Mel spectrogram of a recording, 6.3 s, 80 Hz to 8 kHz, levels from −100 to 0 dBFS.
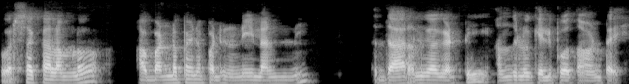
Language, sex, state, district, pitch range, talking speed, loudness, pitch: Telugu, male, Telangana, Nalgonda, 115-130 Hz, 105 wpm, -20 LUFS, 120 Hz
